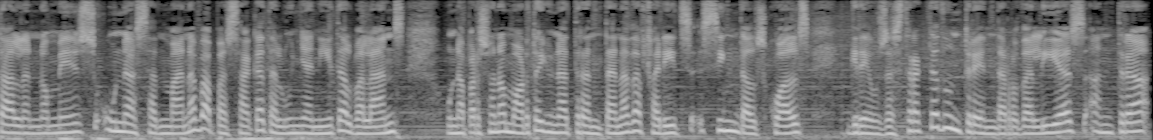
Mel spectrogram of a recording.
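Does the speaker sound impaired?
No.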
